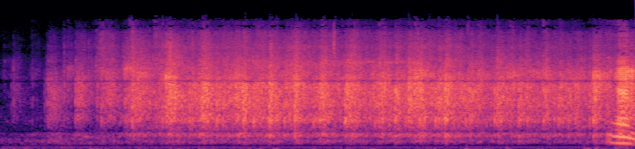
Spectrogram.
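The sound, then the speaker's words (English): An audience at a political speech breaks into sustained applause after a promise to release tax returns, a dense, steady wash of many hands clapping that swells and holds for several seconds before tapering slightly at the end. “You can clap for that.”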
